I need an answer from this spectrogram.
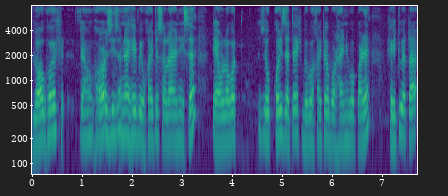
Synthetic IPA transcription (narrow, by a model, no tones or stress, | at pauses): lɔɡɦɔj | tɛʊ̃ɡʱɔɹɔɹzizɔnɛxejbɛbɔxajtʊsɔlajnisɛ | tɛʊ̃lɔɡɔt̚ | zoɡ̚koɹizatɛbɔbɔxajitɔbɔɹajnibɔpaɹɛ | xejtʊɛta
